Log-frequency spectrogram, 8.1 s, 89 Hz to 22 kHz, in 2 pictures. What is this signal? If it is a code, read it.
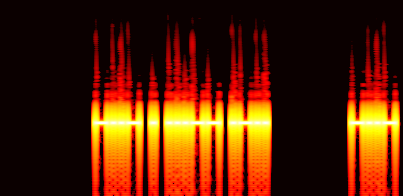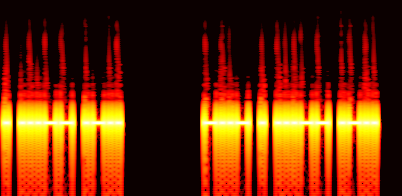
Morse code, heard as a keyed tone, about 32 wpm, 700 Hz. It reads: XE3L XE3L XE3L
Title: DXCC-100 Call Signs - 4 Characters - Repeated 3x - 30wpm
